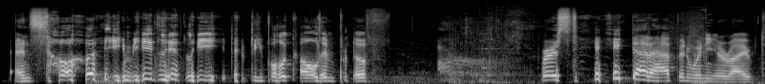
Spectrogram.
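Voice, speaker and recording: A man's high-pitched voice with lively intonation, a fairly slow pace and long, frequent pauses, over music in the background. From Quebec. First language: French. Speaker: video game streamer. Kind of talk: casual live-stream chat while gaming.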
